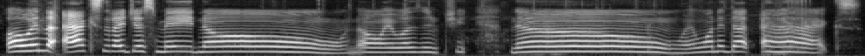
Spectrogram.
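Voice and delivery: loud, high, slow lament; anguished wail. Real, not acted. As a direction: moan over the lost axe. Realizing lost new axe.

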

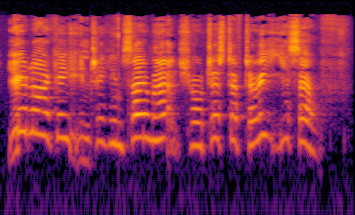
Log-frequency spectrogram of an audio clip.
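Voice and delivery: high-pitched mum laying down the law; bossy mother. A narrator's reading. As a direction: lecture the child, high and firm. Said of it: "she said finally".

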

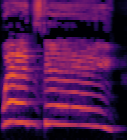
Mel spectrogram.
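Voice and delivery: high, slow drawn-out shout; excited call. Shown as a demonstration. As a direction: call it out with glee. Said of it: "Can everybody say Wednesday?".

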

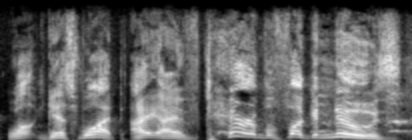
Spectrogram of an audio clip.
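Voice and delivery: high, loud mock announcement; comic indignant comeback. Comic answers friend's self-pity, indignant comeback. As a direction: hit him with it, exasperated.

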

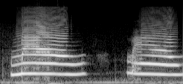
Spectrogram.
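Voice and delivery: high little meows; cat meows. Pretend. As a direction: mew like a hidden kitten. Cat sound heard.

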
